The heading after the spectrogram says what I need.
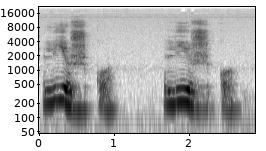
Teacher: звук Ж Отже у слові ліжко також маємо написати букву ж і це слово вимовляти з дзвінким звуком ж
